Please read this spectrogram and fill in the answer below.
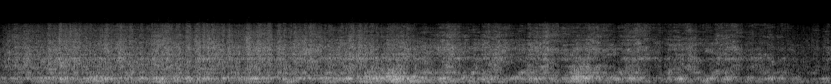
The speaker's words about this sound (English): Sound detecting devices have been used by the Navy for a long time, but now a new piece of listening equipment mounted topside is being put aboard your boats. Listen to the sound of a destroyer as heard with this new JP-1 sonic listening gear.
